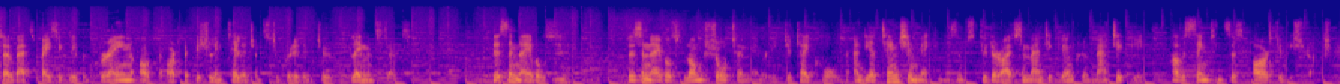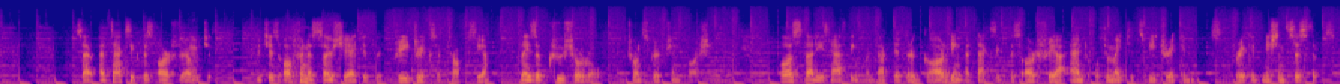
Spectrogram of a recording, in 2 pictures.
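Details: Adult male speaker; ordinary speech.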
